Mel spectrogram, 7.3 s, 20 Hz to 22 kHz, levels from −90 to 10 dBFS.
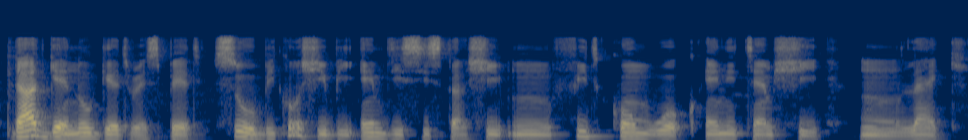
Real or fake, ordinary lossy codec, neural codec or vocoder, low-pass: real; MP3, 64 kbps; none; 7.2 kHz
